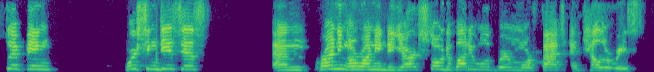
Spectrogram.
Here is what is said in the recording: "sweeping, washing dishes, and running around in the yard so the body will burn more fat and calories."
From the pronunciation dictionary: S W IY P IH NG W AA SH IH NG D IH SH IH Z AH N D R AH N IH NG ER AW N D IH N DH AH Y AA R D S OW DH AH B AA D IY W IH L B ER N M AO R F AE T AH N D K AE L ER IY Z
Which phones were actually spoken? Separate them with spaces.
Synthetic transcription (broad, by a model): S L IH P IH NG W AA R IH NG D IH S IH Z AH N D R AH N IH NG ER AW N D IH N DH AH Y AA R D S OW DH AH B AA D IY W IH L B ER N M AO R F AE T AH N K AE L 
